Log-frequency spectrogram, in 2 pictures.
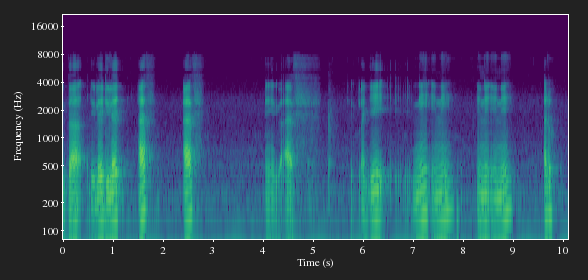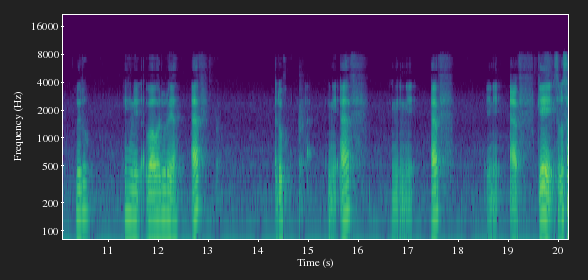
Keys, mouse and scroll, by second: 0.2 shift+right click, 1.3 f, 1.6 right click, 1.9 alt+shift+right click, 2.4 f, 2.4 middle click, 3.0 right click, 3.2 alt+shift+right click, 3.5 a, 3.6 a, 3.9 alt+shift+right click, 4.3 f, 4.4 middle click, 5.2 middle click, 5.4-6.2 scroll down 4, 5.6 middle click, 6.2 middle click, 6.8 right click, 7.1 shift+right click, 7.3 scroll up 3, 7.5 middle click, 8.1 shift+right click, 8.9 f, 9.1-9.4 scroll down 2, 9.4 middle click, 10.3 ctrl+z, 10.5 middle click, 11.0 right click, 11.2 shift+right click, 11.4 shift+middle click, 11.8 middle click, 12.2 shift+right click, 12.8 f, 13.0 middle click, 13.6 right click, 13.9 shift+right click, 14.2 ctrl+z, 14.4 shift+right click, 14.6 shift+middle click, 15.2 shift+right click, 15.8 f, 15.9 middle click, 16.7 right click, 17.0 alt+shift+right click, 17.5 alt+shift+Right, 17.5 f, 17.6 middle click, 18.6 right click, 18.8 alt+shift+right click, 19.2 f, 19.3 scroll down 4, 19.4 Tab, 19.5 middle click.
